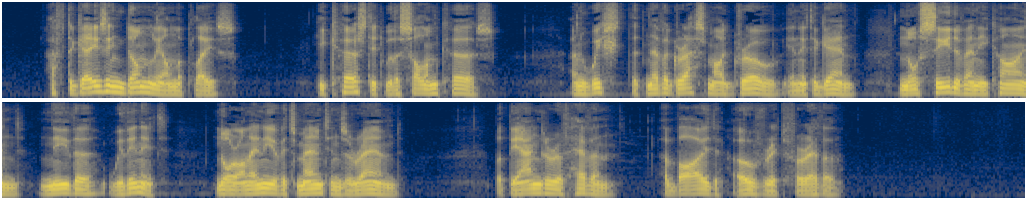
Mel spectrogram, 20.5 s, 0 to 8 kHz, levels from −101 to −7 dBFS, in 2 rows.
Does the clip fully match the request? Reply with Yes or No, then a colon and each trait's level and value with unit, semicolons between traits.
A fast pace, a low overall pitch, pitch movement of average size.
No: average, 140 wpm; very low, 90 Hz; average, 3.8 semitones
